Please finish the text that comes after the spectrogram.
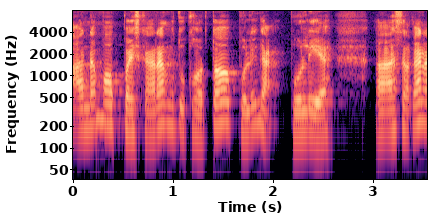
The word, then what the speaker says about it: GOTO: Saya mulai langsung dengan yang pertama adalah untuk saham Goto ya, Gojek Tokopedia. Jadi saya sebutnya Goto bukan Gotu ya. Mungkin orang-orang bilangnya Gotu tapi saya lebih suka sebutnya Goto. Karena memang pelafalannya ya Gojek Tokopedia.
